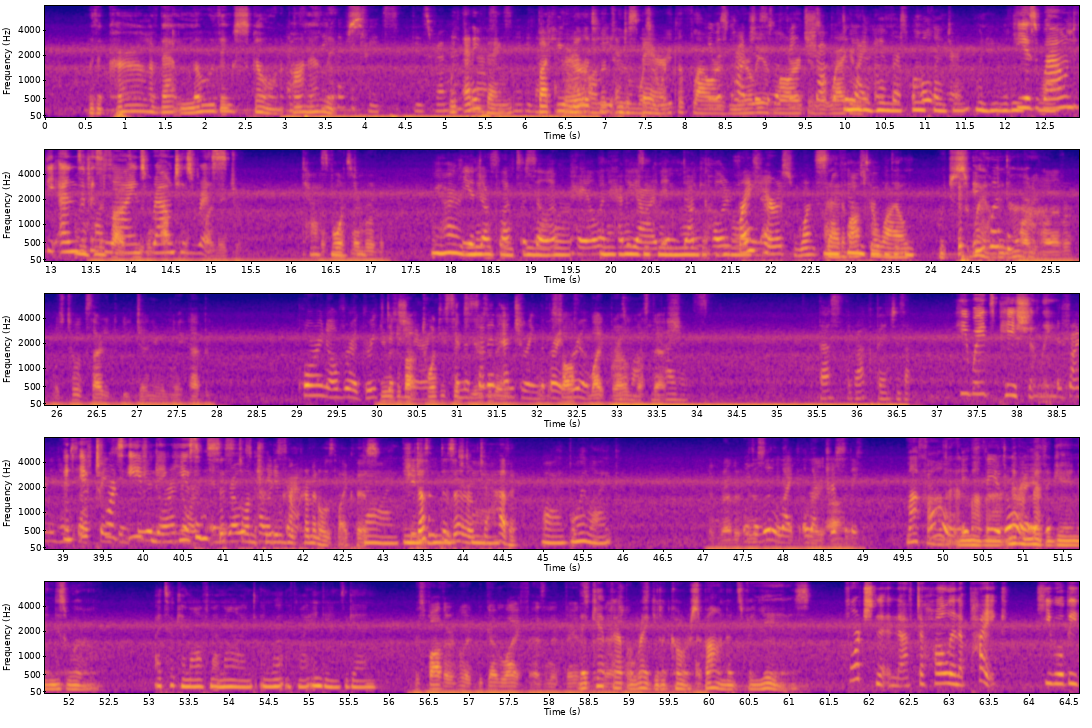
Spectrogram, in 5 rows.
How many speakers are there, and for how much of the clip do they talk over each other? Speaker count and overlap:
eight, about 52%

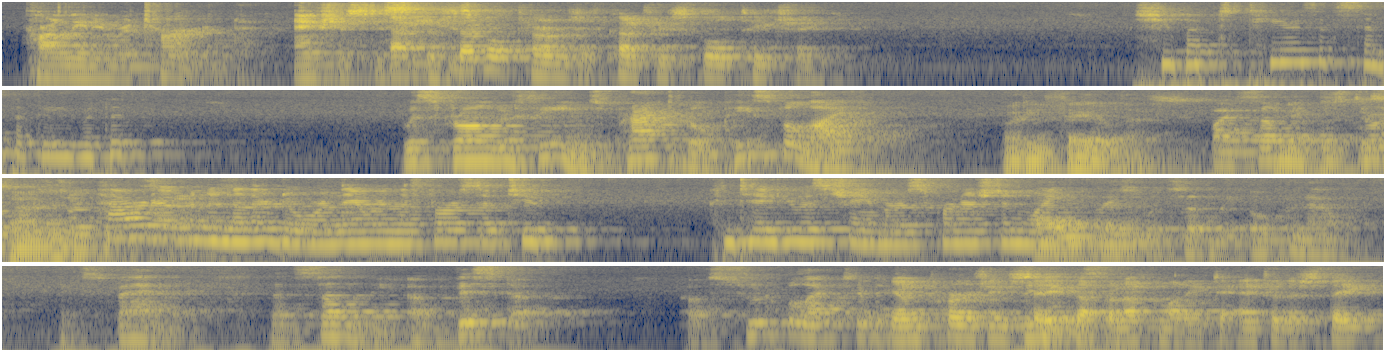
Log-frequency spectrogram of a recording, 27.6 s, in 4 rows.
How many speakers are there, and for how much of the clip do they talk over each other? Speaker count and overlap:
seven, about 17%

